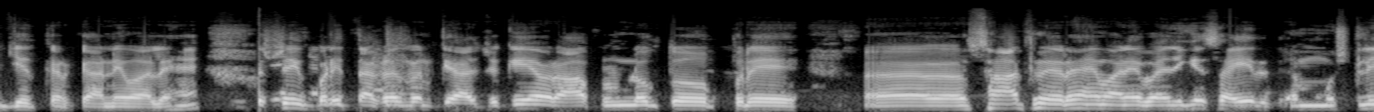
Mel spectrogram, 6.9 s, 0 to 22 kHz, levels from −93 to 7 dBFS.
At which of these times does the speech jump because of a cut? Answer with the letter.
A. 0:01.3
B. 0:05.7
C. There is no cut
A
